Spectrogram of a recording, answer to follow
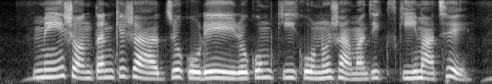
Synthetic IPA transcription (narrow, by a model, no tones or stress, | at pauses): meʃɔnt̪ankeʃaɦad͡ʑokoɾeeɾɔkomkikonoʃamad͡ʑikskimat͡ɕʰe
